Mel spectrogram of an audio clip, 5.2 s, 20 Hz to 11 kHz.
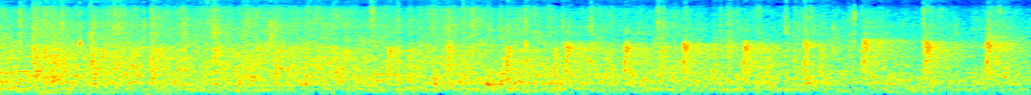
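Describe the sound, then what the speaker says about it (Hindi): A crowd at a finance company's 35th foundation day celebration keeps up lively, sustained applause, a thick roll of clapping with a few sharper claps near the end. "तालियां बजती रहनी चाहिए।"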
